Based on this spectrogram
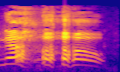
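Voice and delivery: high, eager cries then dismay; rising hope, then a cry; excited cheering. Real, not acted. Last run, fails.

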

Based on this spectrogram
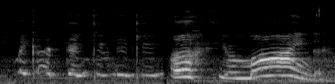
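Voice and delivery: gushing fan. Retold or imitated. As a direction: swoon over your idol. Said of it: "And I would have been like".

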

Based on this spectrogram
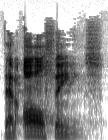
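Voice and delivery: "all" loud and stretched out slowly; stress on all. Shown as a demonstration. Preacher showing what is underlined in the verse, stressing "all". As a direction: lean hard and long on "all". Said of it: "I underline the word all there".

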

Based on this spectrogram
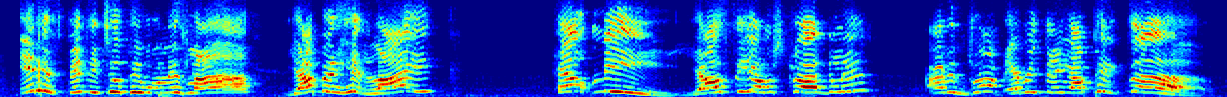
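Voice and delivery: high, loud, half-laughing plea for help; frantic pleading. Real, not acted. Struggling live host begging viewers to hit like, frantic. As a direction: beg the viewers while juggling everything.

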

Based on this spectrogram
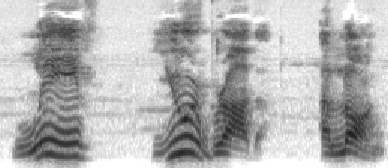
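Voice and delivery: very slow and clear; slow drill. Shown as a demonstration. Teacher drilling a swapped phrase, slow. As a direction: draw out each word for the class.

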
